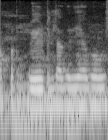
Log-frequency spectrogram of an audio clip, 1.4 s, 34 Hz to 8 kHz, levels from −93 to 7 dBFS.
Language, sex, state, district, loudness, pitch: Hindi, male, Uttar Pradesh, Shamli, -14 LUFS, 130 Hz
